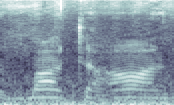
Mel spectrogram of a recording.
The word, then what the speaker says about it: Bataan: Well, this Bataan Death March, or Bataan, which is the proper pronunciation.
